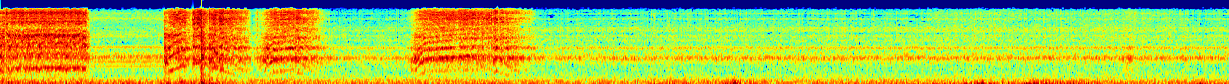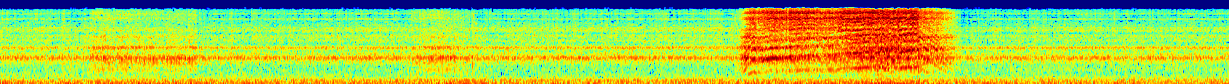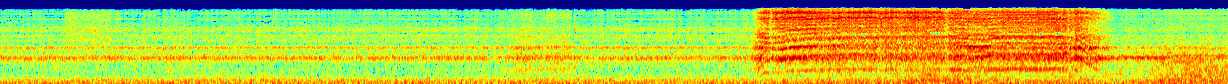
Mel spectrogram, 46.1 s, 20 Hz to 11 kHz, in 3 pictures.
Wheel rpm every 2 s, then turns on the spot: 90, 60, 70, 10, 0, 0, 0, 0, 10, 0, 10, 0, 110, 60, 0, 0, 0, 0, 0, 0, 110, 160, 40.
16-18 20-22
